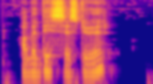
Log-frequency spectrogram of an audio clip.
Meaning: indefinite plural of abbedissestue
- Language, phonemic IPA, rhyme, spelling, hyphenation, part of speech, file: Norwegian Bokmål, /abeˈdɪsːə.stʉːər/, -ər, abbedissestuer, ab‧bed‧is‧se‧stu‧er, noun, Nb-abbedissestuer.ogg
